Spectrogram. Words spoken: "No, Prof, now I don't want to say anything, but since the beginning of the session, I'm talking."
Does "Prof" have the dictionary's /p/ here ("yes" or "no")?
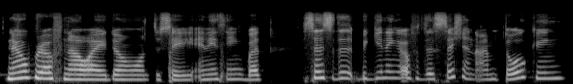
no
